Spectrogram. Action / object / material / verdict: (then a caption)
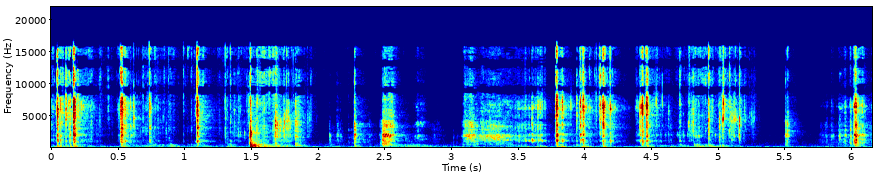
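scrape / soap bar scraped with a knife blade / soap / none. A utility knife blade scrapes crumbs off a solid, dry, brownish soap bar held in the hand over a pile of shavings. About twenty short, dry, crunchy scrapes come in quick bursts, bright and high with almost no low end, each cutting off sharply with a brief crumbly rasp.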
